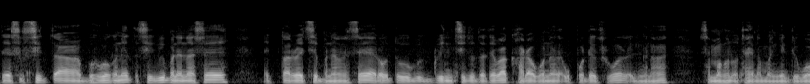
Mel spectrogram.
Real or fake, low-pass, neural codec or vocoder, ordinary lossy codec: real; none; none; none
